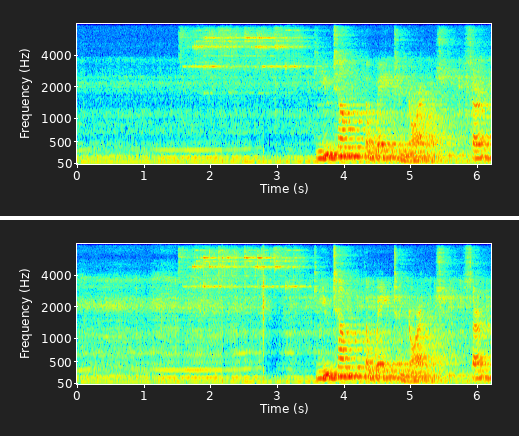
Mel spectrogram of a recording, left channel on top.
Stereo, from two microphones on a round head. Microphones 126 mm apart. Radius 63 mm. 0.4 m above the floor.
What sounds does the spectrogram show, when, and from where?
1.5 s keys jangling: 70° right (ahead or behind), 2 m; by 3.4 s 40° right (ahead or behind), 2.5 m
3.6 s a man speaking: 55° right (ahead or behind), 1.3 m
